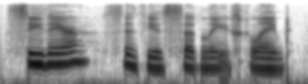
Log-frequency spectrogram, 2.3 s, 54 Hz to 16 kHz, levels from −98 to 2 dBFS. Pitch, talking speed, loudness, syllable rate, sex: 185 Hz, 130 wpm, -18 LUFS, 5.2 syllables/s, female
